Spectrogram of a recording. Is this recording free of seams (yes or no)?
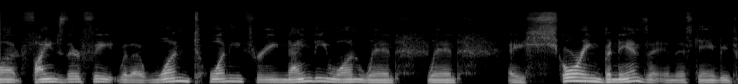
no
